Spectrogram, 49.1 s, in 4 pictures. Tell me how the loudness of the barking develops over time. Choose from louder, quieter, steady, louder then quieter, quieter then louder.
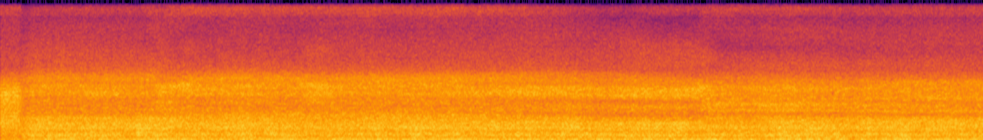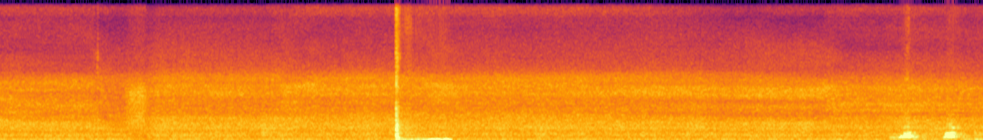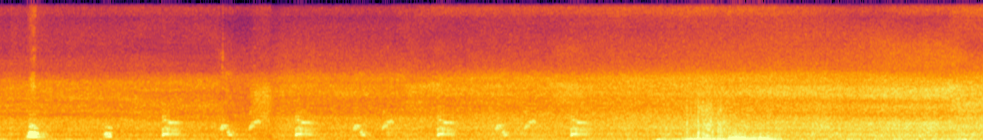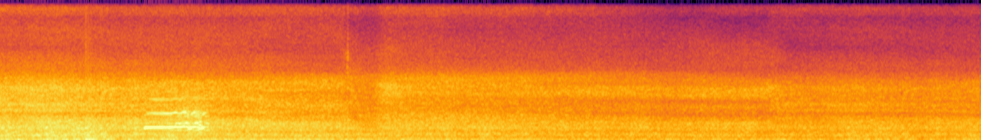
quieter.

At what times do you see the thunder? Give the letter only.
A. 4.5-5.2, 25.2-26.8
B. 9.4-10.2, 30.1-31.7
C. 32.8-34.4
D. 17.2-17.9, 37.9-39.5
C.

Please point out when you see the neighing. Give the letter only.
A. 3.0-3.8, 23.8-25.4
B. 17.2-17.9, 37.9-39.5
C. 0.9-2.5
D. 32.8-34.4
B.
